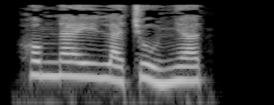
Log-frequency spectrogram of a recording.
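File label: Vietnamese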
